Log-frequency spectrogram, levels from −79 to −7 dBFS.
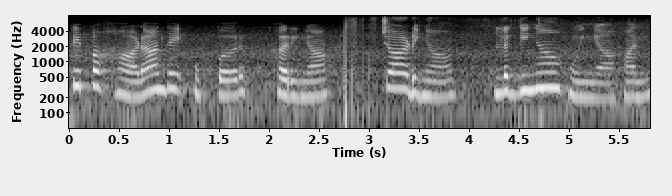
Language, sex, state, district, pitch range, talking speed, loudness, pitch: Punjabi, female, Punjab, Kapurthala, 215-290 Hz, 95 wpm, -20 LUFS, 235 Hz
